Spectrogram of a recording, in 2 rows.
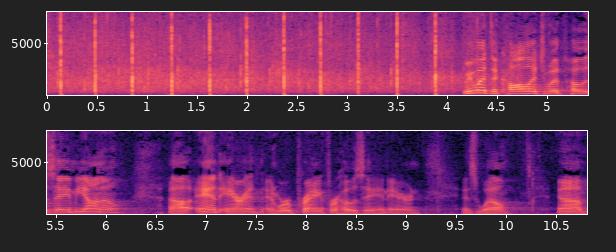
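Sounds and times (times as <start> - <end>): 
audience applause: 0.0 - 4.8
speech: 4.2 - 10.8.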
